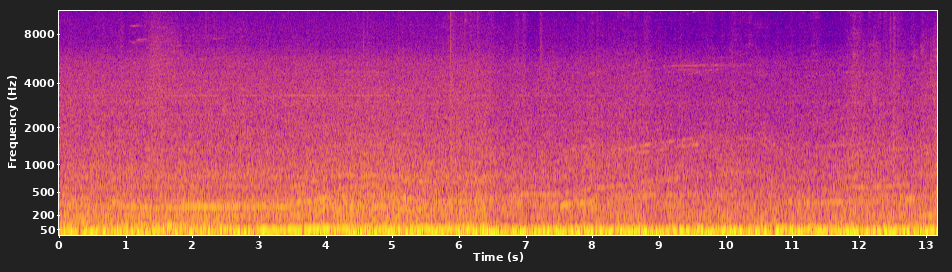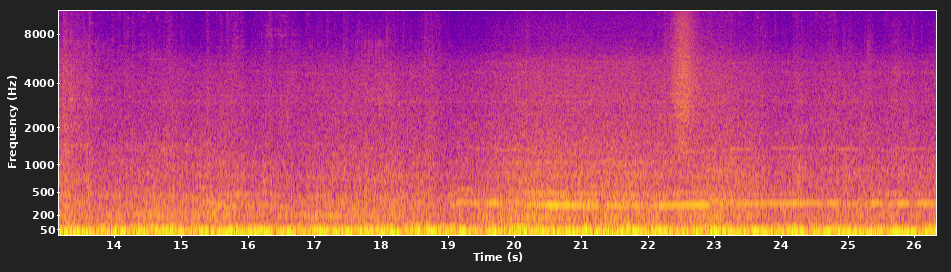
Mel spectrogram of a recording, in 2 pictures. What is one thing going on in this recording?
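A bus engine hums and whines steadily as the bus drives.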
